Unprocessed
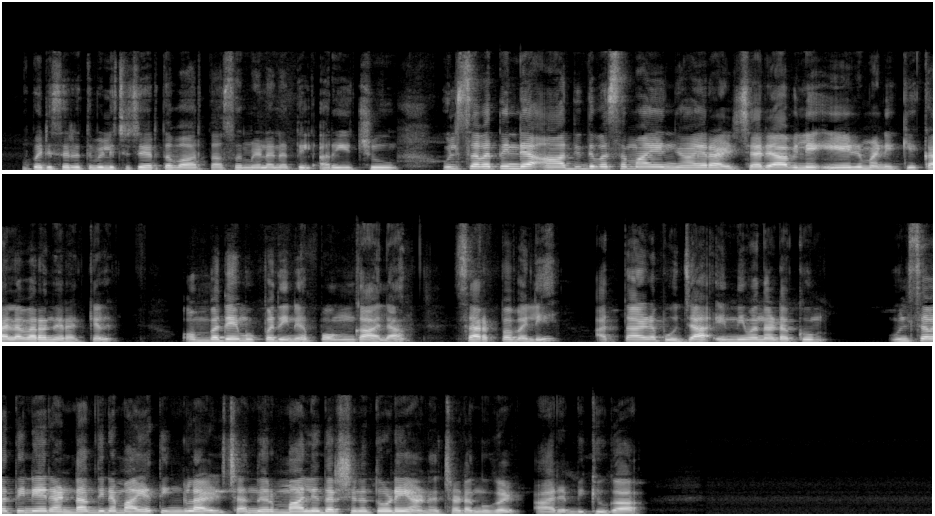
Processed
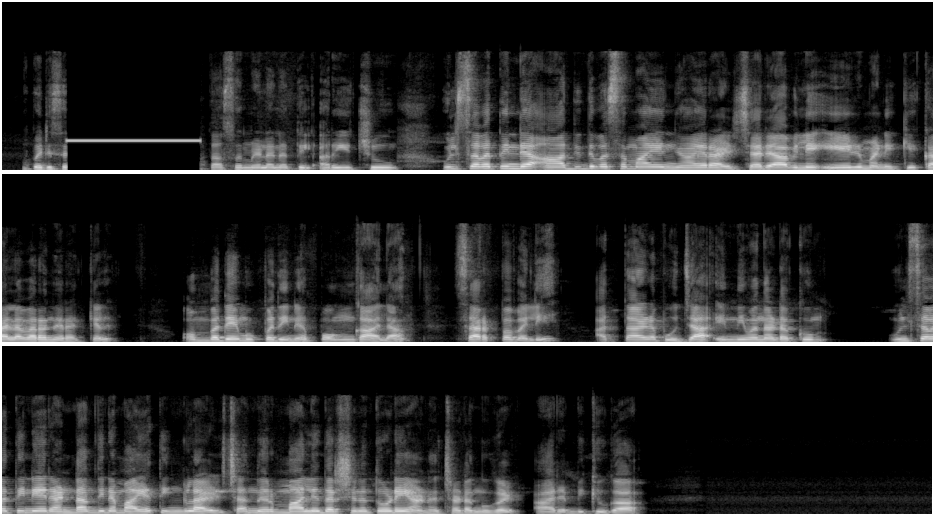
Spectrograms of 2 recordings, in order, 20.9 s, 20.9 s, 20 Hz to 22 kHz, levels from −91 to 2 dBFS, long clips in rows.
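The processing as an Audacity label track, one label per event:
0.490000	1.500000	beep over 3,910 Hz −24 dBFS
6.630000	9.490000	high-shelf EQ 11,000 Hz −8 dB
9.990000	11.070000	parametric band 140 Hz −11.5 dB

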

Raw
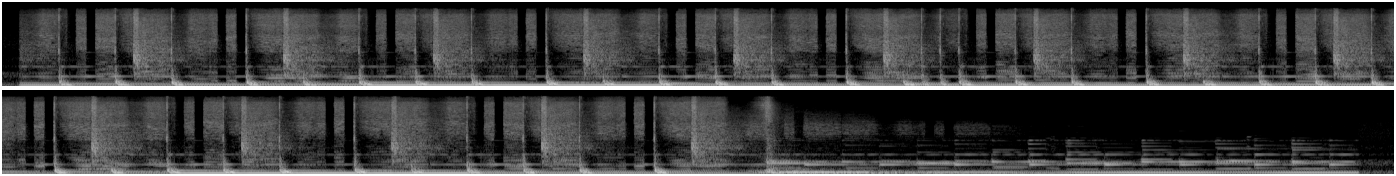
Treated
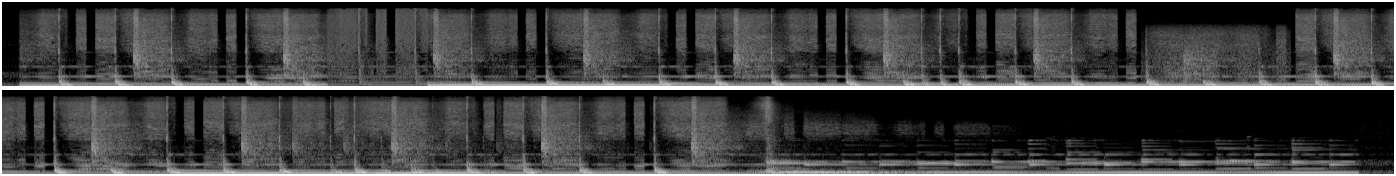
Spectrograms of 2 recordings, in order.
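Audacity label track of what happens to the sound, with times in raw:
3.250000	4.260000	every bin compressed towards the loudest bin 4 to 1
11.390000	12.890000	linear delta modulator 32 kbit/s, step −35 dBFS
16.180000	17.150000	delay throw 510 ms, feedback 70%, level −7.5 dB

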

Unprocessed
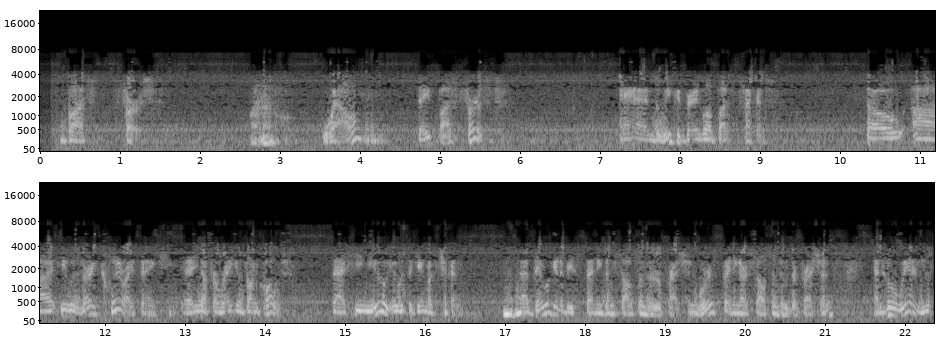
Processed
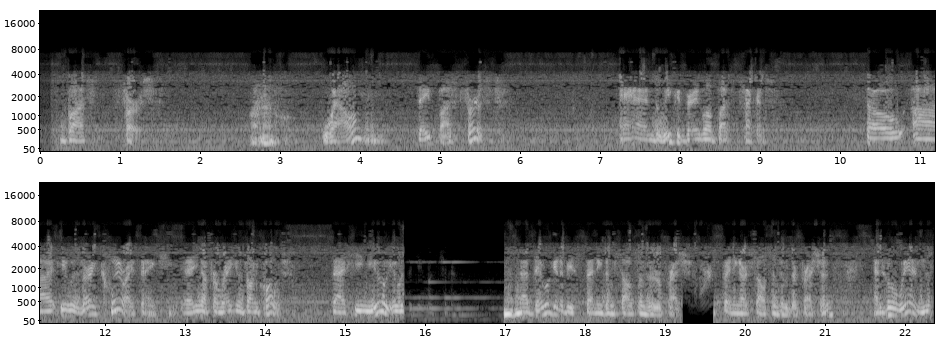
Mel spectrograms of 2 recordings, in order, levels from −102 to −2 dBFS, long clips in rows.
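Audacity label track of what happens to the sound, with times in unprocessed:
15.740000	17.000000	resonances in every octave D#, decay 0.65 s
19.220000	19.620000	high-pass filter 1,400 Hz 24 dB per octave

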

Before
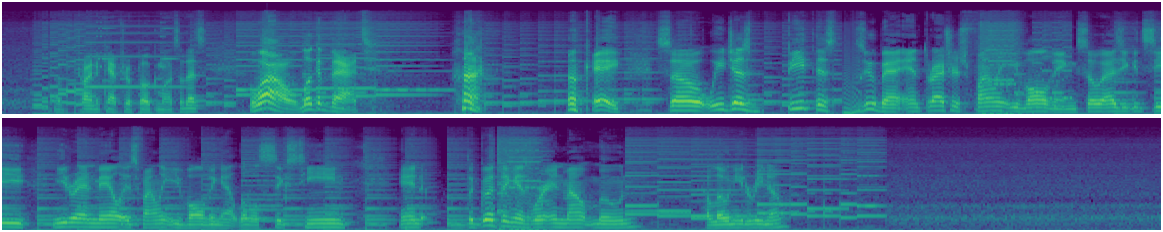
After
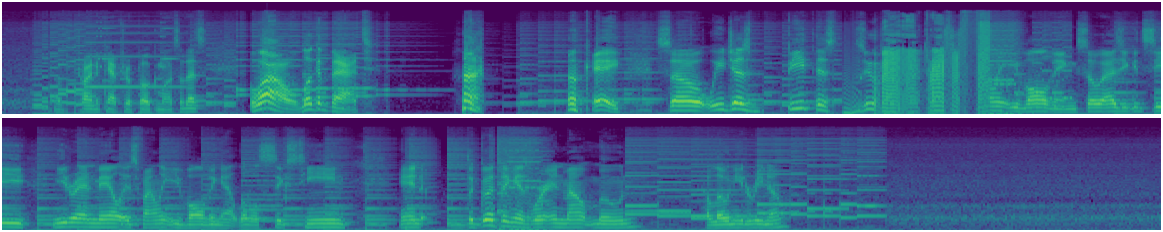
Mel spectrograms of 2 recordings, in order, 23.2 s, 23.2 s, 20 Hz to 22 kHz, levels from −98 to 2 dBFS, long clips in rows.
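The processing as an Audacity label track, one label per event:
2.340000	5.140000	noise gate −36 dBFS, range −18 dB
8.700000	9.860000	ceiling on every frequency bin ceiling under each frame's peak by 30 dB
15.650000	16.420000	parametric band 5,200 Hz +8.5 dB 2.1 octaves

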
